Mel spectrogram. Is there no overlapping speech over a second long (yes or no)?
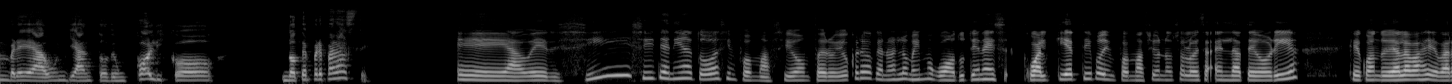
yes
